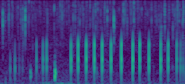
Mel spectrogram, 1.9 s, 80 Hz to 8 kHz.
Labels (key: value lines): label: biophony, knock
recorder: SoundTrap 300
